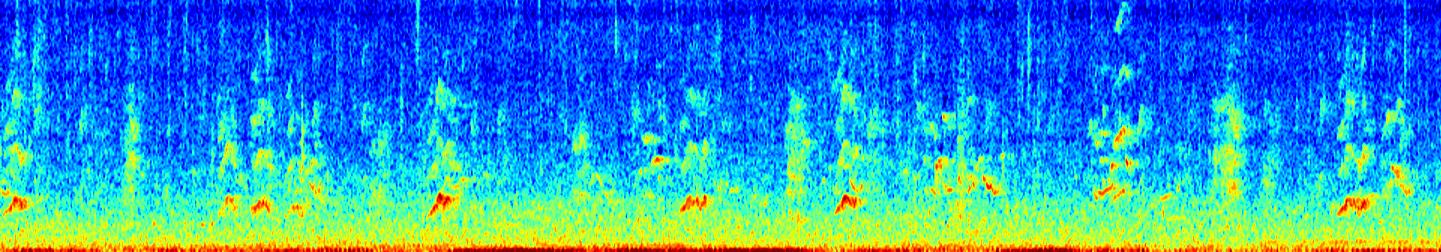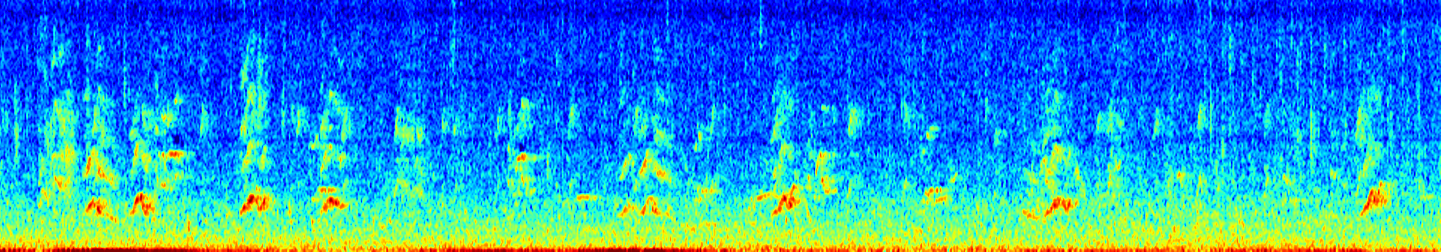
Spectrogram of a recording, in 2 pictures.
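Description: Small birds chirping and twittering again and again, with a low rumble that swells and fades every few seconds underneath.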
